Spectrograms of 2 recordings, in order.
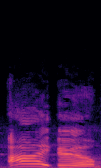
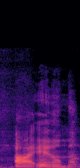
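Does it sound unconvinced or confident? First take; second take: confident; unconvinced. First: It sounds firm and confident. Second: It sounds hesitant and unconvinced.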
